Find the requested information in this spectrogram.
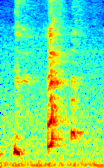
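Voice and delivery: breathless squealing giggle; giddy high laugh. Real, not acted. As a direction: burst into a high happy laugh. Joyful graduation announcement.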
